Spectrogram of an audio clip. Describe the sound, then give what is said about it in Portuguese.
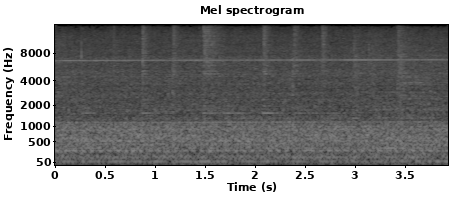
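A heavy truck rumbles by with a dense, continuous low-end roar that holds steady throughout, faint rhythmic ticking over the top, and no voices. “É, o caminhão está pesado.”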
